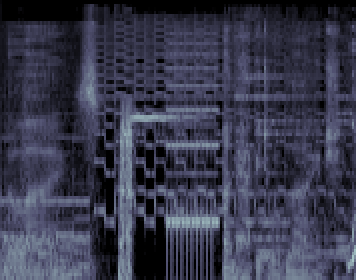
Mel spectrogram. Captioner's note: game beeping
